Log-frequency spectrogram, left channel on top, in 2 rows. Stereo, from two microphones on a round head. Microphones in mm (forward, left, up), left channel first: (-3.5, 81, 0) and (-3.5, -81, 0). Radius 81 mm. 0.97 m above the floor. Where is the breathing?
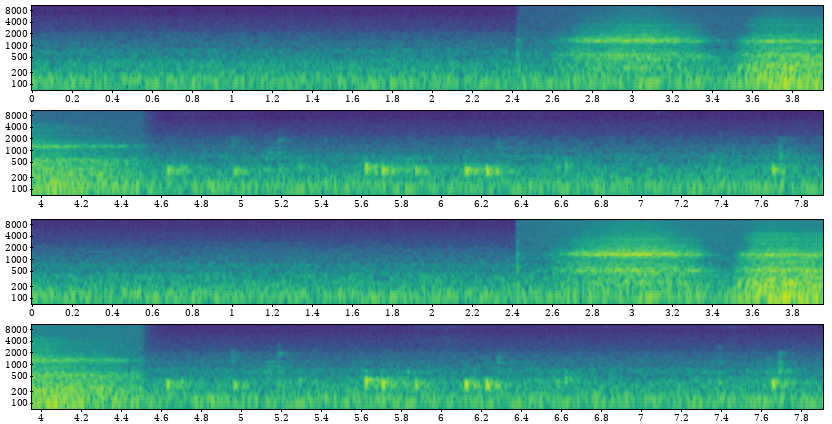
65° right (ahead or behind), 1.2 m.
